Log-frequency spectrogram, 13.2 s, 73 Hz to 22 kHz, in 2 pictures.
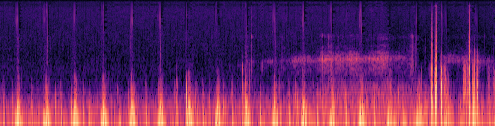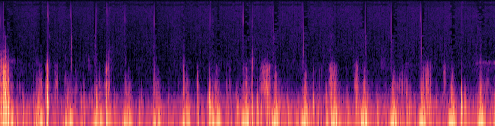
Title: HeartBeat Recording of 35 Year Old under influence of Medical Marijuana and Tobacco.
